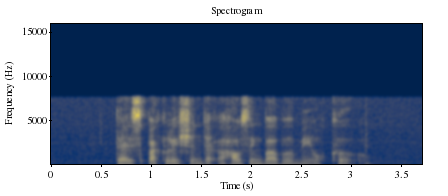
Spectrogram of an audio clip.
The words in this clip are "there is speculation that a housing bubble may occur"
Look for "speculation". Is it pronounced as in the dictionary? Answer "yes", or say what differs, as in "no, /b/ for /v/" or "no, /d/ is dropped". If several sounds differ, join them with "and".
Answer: yes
